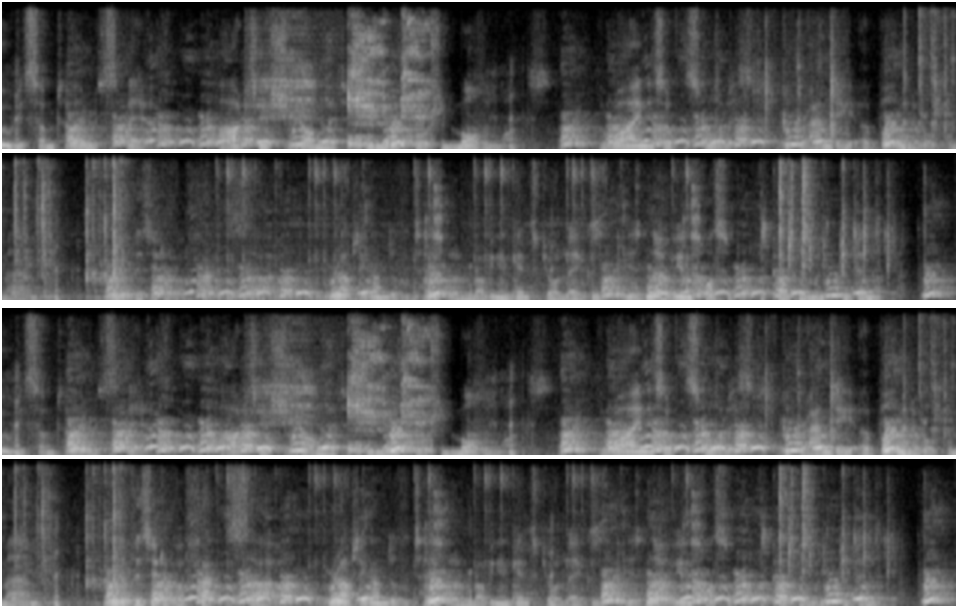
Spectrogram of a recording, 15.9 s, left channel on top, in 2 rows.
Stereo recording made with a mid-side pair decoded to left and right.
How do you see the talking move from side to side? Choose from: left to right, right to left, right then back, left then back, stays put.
right then back.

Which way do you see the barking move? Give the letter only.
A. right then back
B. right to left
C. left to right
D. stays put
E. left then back
D.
